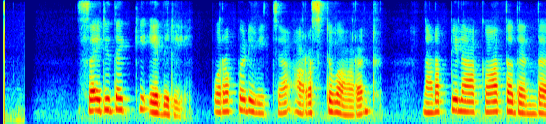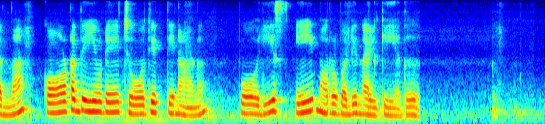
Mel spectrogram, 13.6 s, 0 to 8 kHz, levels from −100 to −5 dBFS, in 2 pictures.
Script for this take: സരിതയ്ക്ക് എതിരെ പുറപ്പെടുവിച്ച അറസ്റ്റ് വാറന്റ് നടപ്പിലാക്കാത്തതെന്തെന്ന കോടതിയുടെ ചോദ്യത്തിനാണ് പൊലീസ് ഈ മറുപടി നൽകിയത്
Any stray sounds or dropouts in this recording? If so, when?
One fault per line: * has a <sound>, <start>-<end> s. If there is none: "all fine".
all fine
